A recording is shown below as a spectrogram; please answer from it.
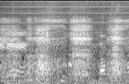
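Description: Faint, distant shouts and calls from footballers across an open ground, with no close voice.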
